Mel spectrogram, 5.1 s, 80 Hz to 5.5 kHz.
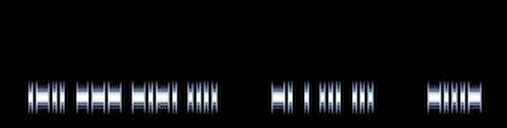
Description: Morse code, heard as a keyed tone, about 30 wpm, 700 Hz. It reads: LOCH NESS <BT>
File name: UK MASTER QSOs TRAINING / 30WPM / UK MASTER QSOs 0035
